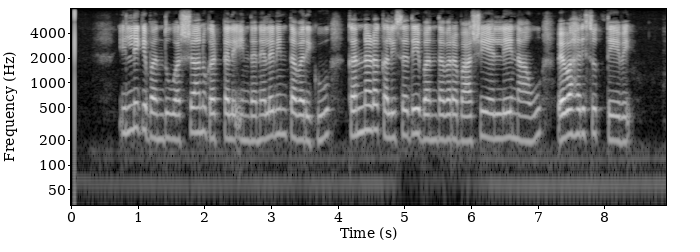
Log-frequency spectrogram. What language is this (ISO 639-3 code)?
kan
